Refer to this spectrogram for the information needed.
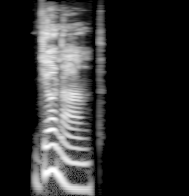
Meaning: as, by way of, serving as, so it serves as
- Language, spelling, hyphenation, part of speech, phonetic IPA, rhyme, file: Hungarian, gyanánt, gya‧nánt, postposition, [ˈɟɒnaːnt], -aːnt, Hu-gyanánt.ogg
